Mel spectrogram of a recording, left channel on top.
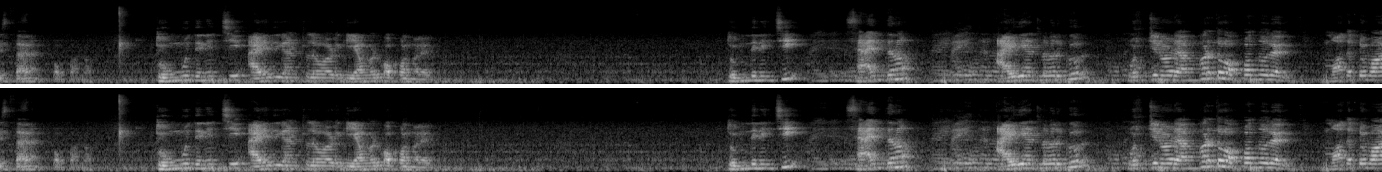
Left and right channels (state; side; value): quieter; left; 3.3 dB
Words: ఇస్తారు, ఒప్పందం. 9 నుంచి 5 గంటల వాడికి ఎవరికి ఒప్పందం లేదు. 9 నుంచి సాయంత్రం 5 గంటల వరకు వచ్చినవాడు ఎవరితో ఒప్పందం లేదు. మొదటి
